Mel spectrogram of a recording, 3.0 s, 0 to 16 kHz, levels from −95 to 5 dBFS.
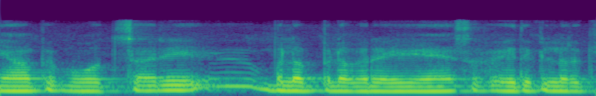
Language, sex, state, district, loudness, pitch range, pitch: Hindi, male, Uttar Pradesh, Shamli, -15 LUFS, 135-150 Hz, 140 Hz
